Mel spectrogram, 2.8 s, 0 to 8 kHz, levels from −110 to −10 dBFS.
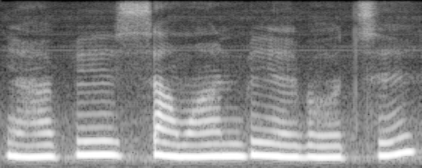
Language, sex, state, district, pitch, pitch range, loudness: Hindi, female, Himachal Pradesh, Shimla, 220 Hz, 205-235 Hz, -13 LUFS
